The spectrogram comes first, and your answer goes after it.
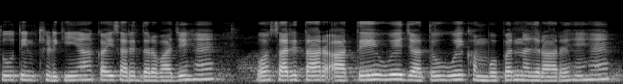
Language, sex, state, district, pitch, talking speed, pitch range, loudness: Hindi, female, Bihar, Patna, 200 Hz, 185 wpm, 195-215 Hz, -17 LUFS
